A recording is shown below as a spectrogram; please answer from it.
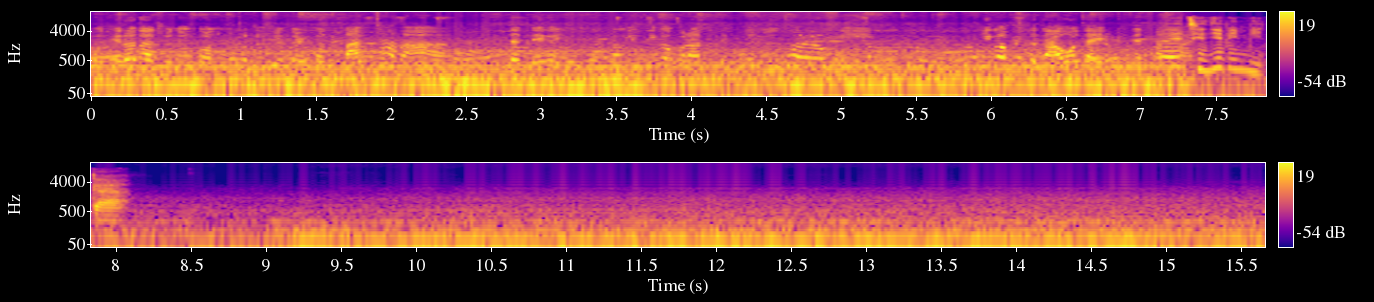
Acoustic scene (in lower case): car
